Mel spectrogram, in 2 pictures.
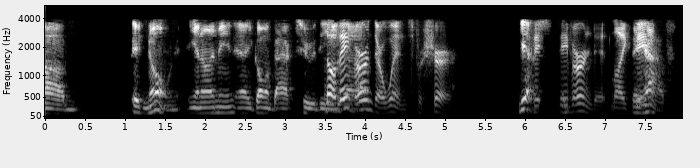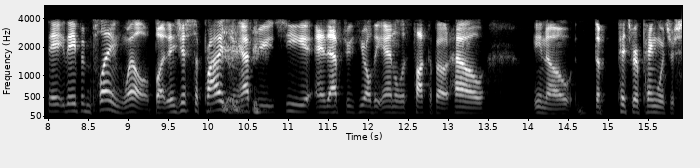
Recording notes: Here come's another LIVE episode of Sports Blaggah Radio straight out of Boston! An open forum program where you, the listeners, call in and ask your questions.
